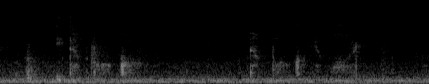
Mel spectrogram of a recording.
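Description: A person whispering softly, with faint breaths and mouth sounds, over a steady low hum.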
